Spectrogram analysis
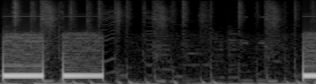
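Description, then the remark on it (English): A phone line rings out with a steady electronic ringback tone as a call is placed to Carrie Bickmore: two quick back-to-back buzzes, a gap with faint clicks, then another buzz begins. Clear, with no talking. “I'm not buying that for an absolute second, so I reckon we get on the phone”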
